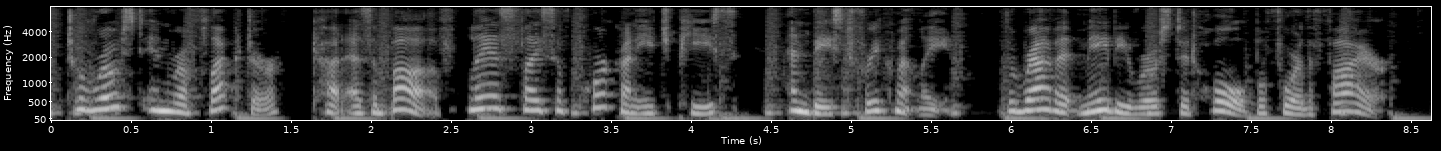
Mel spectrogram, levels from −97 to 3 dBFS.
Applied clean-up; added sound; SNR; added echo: classical method spectral subtraction.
